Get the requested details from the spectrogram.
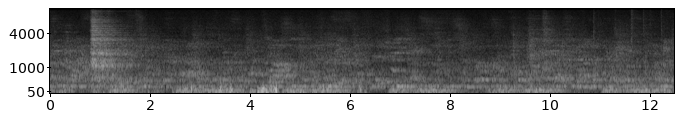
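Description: Footsteps scuff on concrete.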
